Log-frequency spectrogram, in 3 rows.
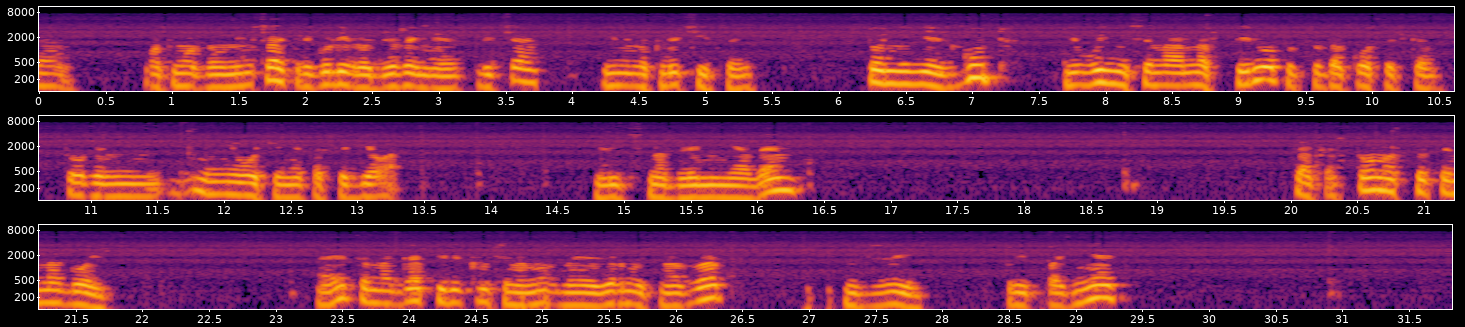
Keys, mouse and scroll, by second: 1.7 click, 3.5 middle click, 7.7-9.2 middle drag, 11.2 shift+middle click, 12.5-13.6 middle drag, 14.0 middle click, 16.5-18.8 middle drag, 20.3 shift+middle click, 22.0 click, 23.1 middle click, 25.0 r, 27.1 g, 28.8-31.0 middle drag.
